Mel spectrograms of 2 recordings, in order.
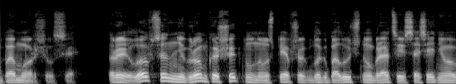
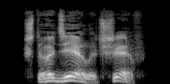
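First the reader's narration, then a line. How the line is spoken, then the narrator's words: Hoarse question. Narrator (Russian): хрипло спросил Бюскермолин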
